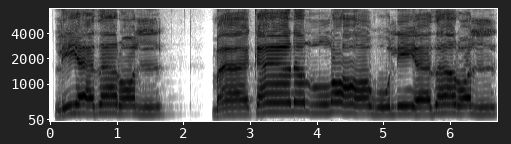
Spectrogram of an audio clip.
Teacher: জালের উচ্চারণটা কিন্তু একদম নরম পাতলা হবে, জিহ্বার মাথা উপরের দাঁতের মাথার সাথে লাগবে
